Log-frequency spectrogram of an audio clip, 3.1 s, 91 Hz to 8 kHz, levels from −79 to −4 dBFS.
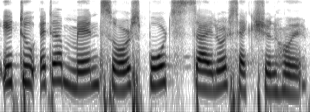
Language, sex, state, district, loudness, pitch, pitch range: Assamese, female, Assam, Sonitpur, -13 LUFS, 250 Hz, 225-280 Hz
